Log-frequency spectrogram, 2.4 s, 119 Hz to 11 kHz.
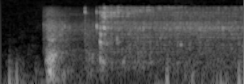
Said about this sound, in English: And that water sound that you hear is coming from his fountain that is 24 karat gold, where a little Cupid pees into your cup.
